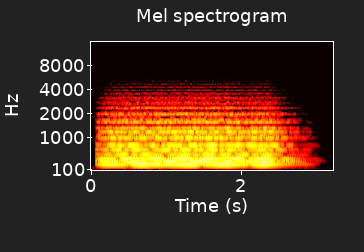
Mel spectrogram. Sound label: heaven strings; lmms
